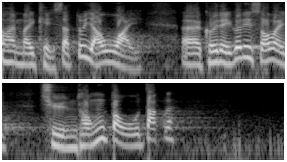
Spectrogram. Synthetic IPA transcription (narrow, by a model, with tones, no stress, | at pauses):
hɐ˨jmɐ˨jkʰe˨˩jsɐ˨t̚t̪o˥wjɐ˨˧wwɐ˨˩jɛː˧kʰɵ˨˧ɥt̪e˨jkɔː˨˥t̪iː˥sɔː˨˥wɐ˨jt͡ʃʰyː˨˩nt̪ʰʊ˨˥ŋt̪o˨wt̪ɐ˥k̚lɛː˥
